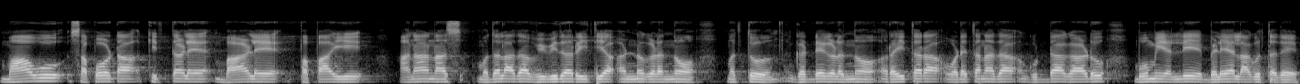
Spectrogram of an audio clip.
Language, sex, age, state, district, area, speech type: Kannada, male, 18-30, Karnataka, Chikkaballapur, urban, read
